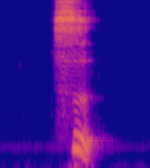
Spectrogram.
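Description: A woman's voice saying the Mandarin syllable 'sì' (四, four) once, about a second in: a hissed 's' and then a steeply falling fourth-tone vowel. A faint steady hum runs underneath.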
